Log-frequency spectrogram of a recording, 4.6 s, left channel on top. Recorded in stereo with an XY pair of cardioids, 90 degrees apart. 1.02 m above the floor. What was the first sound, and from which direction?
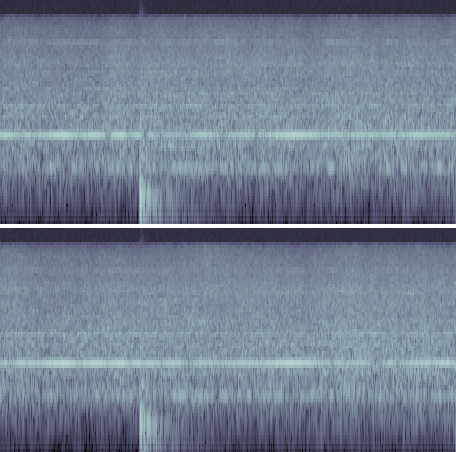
A drawer, 60° left.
